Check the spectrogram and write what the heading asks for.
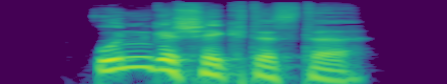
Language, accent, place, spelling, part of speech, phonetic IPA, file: German, Germany, Berlin, ungeschickteste, adjective, [ˈʊnɡəˌʃɪktəstə], De-ungeschickteste.ogg
- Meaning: inflection of ungeschickt: 1. strong/mixed nominative/accusative feminine singular superlative degree 2. strong nominative/accusative plural superlative degree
